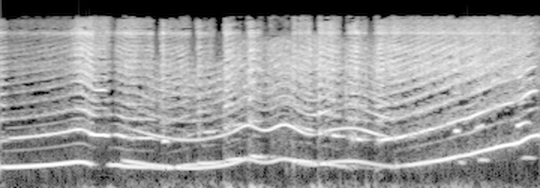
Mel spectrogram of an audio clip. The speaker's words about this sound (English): Would it be possible to get a slide whistle duet for a ringtone?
